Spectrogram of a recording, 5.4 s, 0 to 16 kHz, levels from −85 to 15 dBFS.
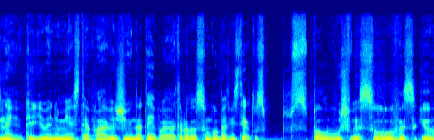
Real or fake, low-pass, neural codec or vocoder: fake; 14.4 kHz; vocoder, 44.1 kHz, 128 mel bands every 256 samples, BigVGAN v2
